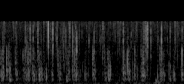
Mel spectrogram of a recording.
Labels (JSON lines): {"label": "biophony, sea urchins (Echinidae)", "recorder": "SoundTrap 600 or HydroMoth"}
